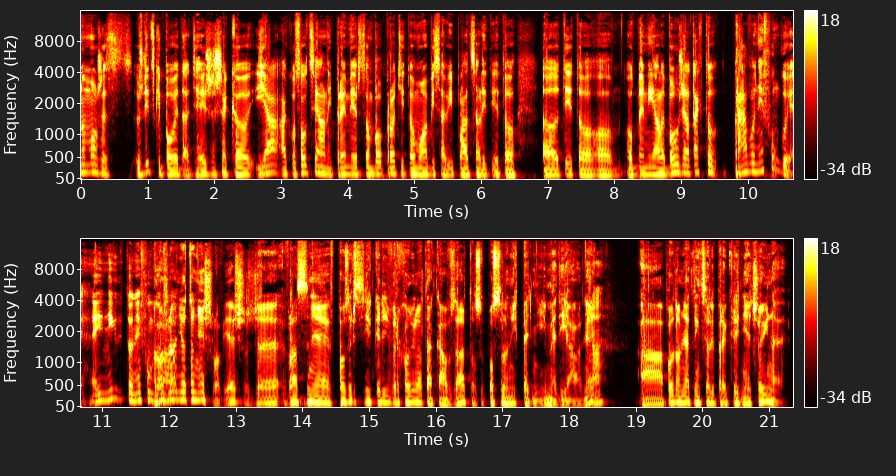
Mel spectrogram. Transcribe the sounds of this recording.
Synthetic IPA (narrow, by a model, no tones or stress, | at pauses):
nɔmʊɔʒɛsvʒd̪it͡skipɔʋɛd̪aɟɦɛjʒɛʃakjaʔakɔsɔt͡siaːlnipɾɛmɪɛɾsɔmbɔlpɾɔcit̪ɔmuabisaʋiplaːt͡salit̪ɪɛt̪ɔ | t̪ɪɛt̪ɔɔd̪mɛnialɛbɔɦuʒɪalt̪akt̪ɔpɾaːʋɔɲɛfuŋɡujɛ̰ɦɛ̰jɲiɡd̪it̪ɔɲɛfuŋɡamɔʒnɔaɲiɔt̪ɔmɲɛʃlɔ̰ʋɪɛʃʒɛʋlast̪ɲɛfpɔzɾisikɛd̪iʋr̩xɔlilat̪aːkaʊzat̪ɔsuːpɔsilɛniːxpɛɟd̪ɲiːmɛd̪ia̰ːlɲɛ | ʔapɔd̪ʎamɲat̪iːmxt͡sɛlipɾɛkɾiɟɲɪɛt͡ʃɔinɛ̰ː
